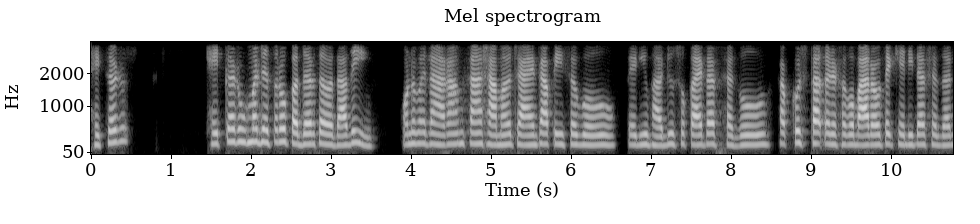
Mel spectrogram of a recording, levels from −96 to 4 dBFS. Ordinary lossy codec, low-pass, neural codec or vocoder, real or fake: none; 3.6 kHz; codec, 16 kHz, 0.3 kbps, FocalCodec; fake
